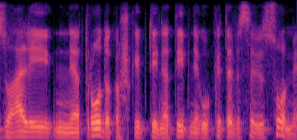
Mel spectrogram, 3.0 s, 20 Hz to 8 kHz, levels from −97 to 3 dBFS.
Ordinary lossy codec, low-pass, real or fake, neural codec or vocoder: Opus, 16 kbps; 7.2 kHz; real; none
